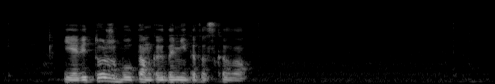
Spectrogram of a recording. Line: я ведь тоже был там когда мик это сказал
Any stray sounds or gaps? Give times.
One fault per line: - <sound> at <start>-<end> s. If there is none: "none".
none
